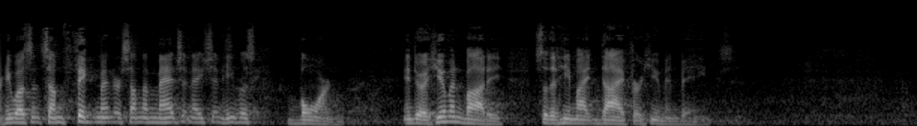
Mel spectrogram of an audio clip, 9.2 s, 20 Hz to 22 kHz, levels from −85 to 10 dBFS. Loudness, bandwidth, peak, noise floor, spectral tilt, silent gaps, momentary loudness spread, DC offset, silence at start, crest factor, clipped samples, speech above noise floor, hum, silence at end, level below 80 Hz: -33 LUFS; 10.5 kHz; -12 dBFS; -65 dBFS; -6.5 dB/octave; none; 17 LU; under 0.1%; 0 s; 22 dB; under 0.1%; 33 dB; none; 1.9 s; -72 dBFS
